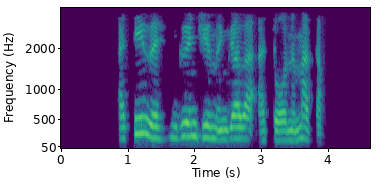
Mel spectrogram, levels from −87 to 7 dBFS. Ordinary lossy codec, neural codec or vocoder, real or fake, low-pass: MP3, 32 kbps; vocoder, 44.1 kHz, 128 mel bands every 512 samples, BigVGAN v2; fake; 3.6 kHz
